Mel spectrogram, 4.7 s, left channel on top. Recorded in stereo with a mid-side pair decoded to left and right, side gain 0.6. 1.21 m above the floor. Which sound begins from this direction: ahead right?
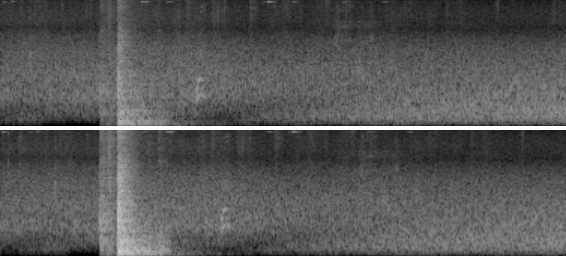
A door slam, at 0.8 s.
